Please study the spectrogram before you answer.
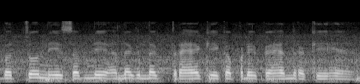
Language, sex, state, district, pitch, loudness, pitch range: Hindi, male, Rajasthan, Bikaner, 140 Hz, -15 LUFS, 135-145 Hz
